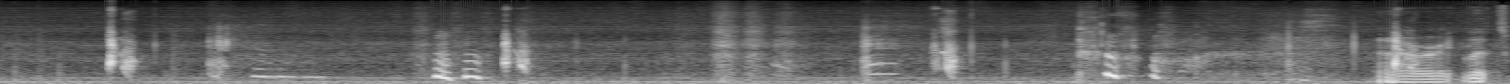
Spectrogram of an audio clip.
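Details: Small, abrupt catches of breath repeating about every second over a steady background hum, from a newborn boy on the night of his birth; his first hiccups.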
